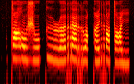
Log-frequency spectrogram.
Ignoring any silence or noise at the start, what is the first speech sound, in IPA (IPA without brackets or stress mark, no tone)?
tˤ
